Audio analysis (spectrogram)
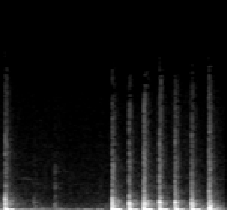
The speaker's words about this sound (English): You guys getting the scene here? Peter's knocking on the door.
